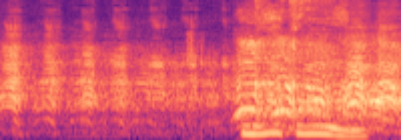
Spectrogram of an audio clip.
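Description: Men laughing hard in quick, repeated bursts, with one louder drawn-out laugh about a second in.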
